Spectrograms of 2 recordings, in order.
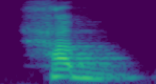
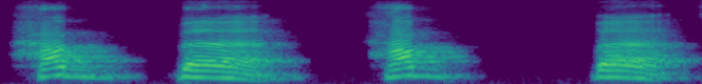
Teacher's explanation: dia kan jaher sama syidah kan dua-duanya tertahan baik dari segi nafas maupun dari segi bunyi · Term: ba sukun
